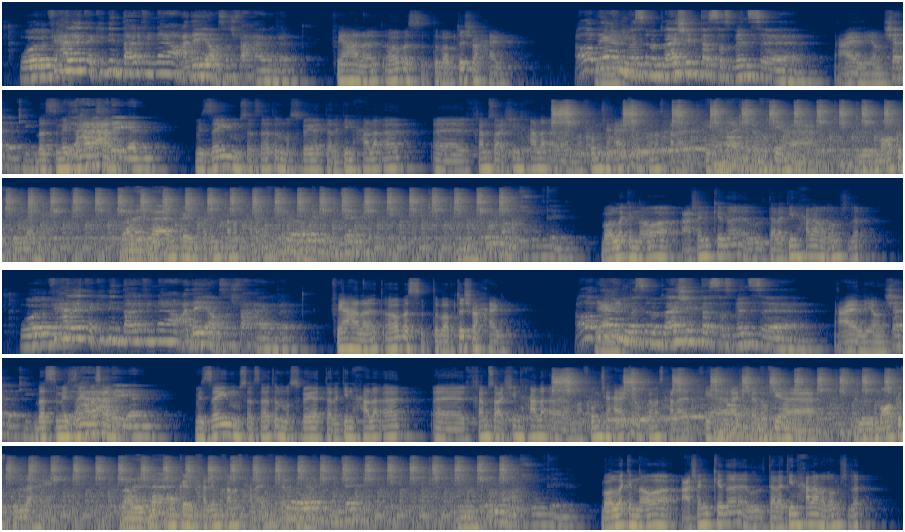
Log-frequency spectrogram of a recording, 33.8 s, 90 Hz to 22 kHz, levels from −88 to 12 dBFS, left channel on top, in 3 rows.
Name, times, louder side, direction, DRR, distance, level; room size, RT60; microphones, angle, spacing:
voice 1, 0.2-3.7 7.2-10.1 11.0-11.7 12.0-13.1 20.1-21.0 21.7-21.9 24.0-24.9 25.6-27.2 28.4-29.6, left 1 dB, 85° left, 0 dB, 1.4 m, -31 dB
voice 2, 4.1-6.3 7.4-7.8 10.4-11.1 11.7-12.8 13.7-16.3 16.6-23.2 24.0-26.4 28.2-28.5 30.0-33.2, right 3 dB, 35° right, 9 dB, 0.4 m, -31 dB
sound 1, 17.4-29.0, equal, 60° left, 1.9 m, -31 dB
7.9 x 2.9 x 5.1 m, 0.77 s
head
